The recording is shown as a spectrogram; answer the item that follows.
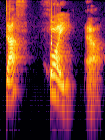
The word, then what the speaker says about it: das Feuer: আছে ইউ লেটারটা একসাথে ইউ ইউ যদি জার্মানে একসাথে হয় তাহলে আমাদের এটাকে প্রোনাউন্স করতে হয় অই সাউন্ডে যেমন das feuer das feuer das feuer das Feuer.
